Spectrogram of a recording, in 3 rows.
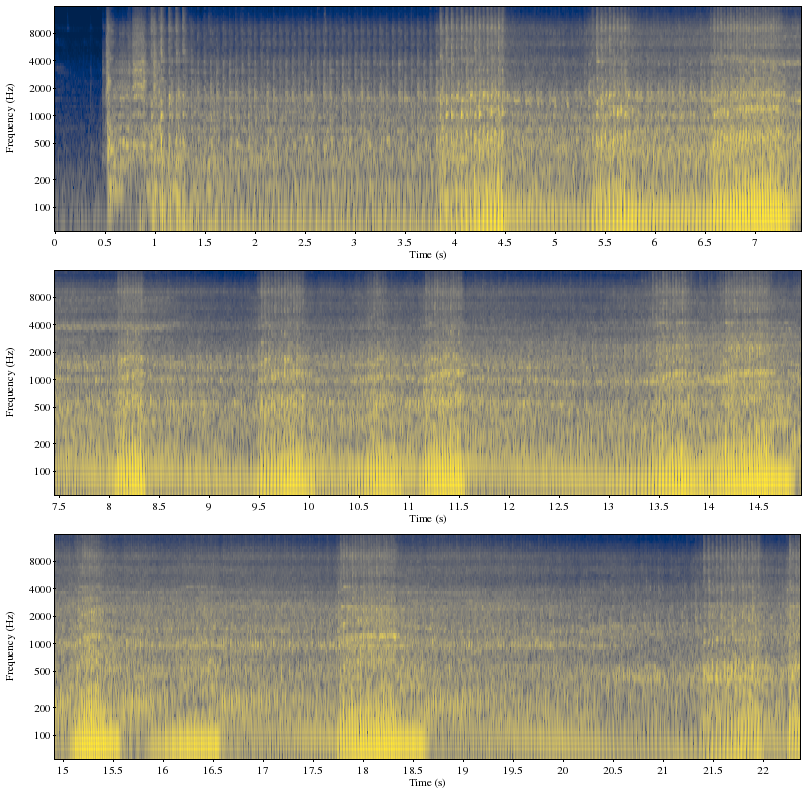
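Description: An Eicher 380 tractor engine in good working order, giving off no smoke, runs at a loud, steady idle nearby with repeated brief surges of revving throughout.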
